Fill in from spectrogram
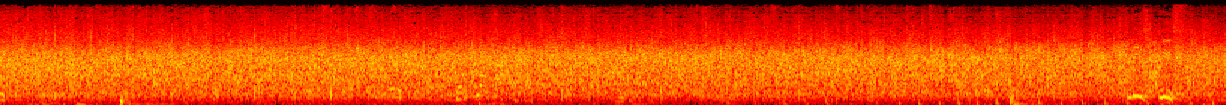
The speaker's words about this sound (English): My standard joke, don't applaud so much, spare your energy.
